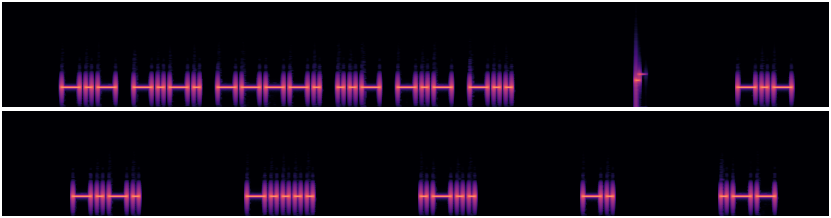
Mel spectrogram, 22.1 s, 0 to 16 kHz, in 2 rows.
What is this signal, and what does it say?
Morse code, heard as a keyed tone, about 15 wpm, spaced as for 8 wpm, 700 Hz. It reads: KC9UKD KC6LNW
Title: USA Call Signs - 6 Characters - 6x Character Spacing - 15wpm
